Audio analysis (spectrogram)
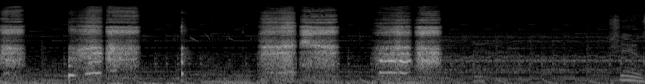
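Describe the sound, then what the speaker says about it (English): Video game character panting, several sharp breathy gasps in short bursts, loud and close, with brief pauses between them over quiet game background tones. "She didn't say oh no, she was just panting."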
